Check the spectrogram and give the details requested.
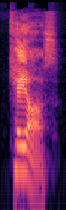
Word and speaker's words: Tchaos: All right, so Chaos, the T is silent, man.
